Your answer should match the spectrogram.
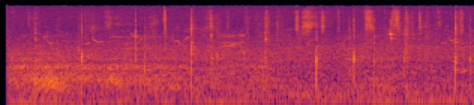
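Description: Tennis balls being struck with rackets and bouncing on a hard court during a rally: a string of single sharp pops spaced roughly half a second to a second and a half apart, the sharpest about four seconds in, over background voices.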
